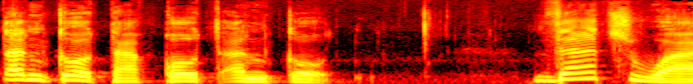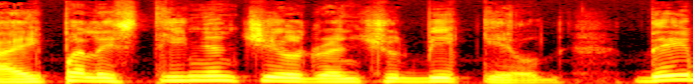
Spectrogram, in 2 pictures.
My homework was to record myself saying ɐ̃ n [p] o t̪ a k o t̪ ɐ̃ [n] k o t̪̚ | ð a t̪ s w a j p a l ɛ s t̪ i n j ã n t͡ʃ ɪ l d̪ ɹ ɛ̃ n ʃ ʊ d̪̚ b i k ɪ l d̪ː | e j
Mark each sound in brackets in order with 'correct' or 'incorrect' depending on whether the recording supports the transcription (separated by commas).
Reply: incorrect, correct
